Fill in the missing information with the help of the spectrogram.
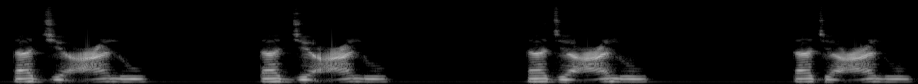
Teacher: تو یہاں پر جو قلقلہ ہے وہ ویک قلقلہ ہے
